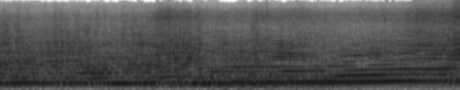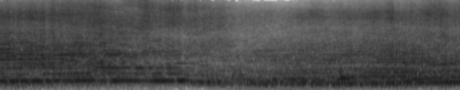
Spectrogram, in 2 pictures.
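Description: Race car engines roar at full throttle around a dirt oval.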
